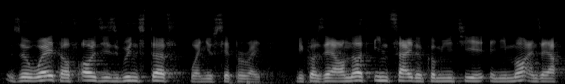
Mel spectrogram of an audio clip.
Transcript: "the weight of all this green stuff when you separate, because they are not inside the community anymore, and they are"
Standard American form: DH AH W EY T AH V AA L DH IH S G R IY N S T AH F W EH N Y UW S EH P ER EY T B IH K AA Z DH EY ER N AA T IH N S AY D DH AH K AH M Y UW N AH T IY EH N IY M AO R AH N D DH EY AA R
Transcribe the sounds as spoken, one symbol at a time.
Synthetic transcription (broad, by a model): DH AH W EY T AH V AA L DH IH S G R IY N S T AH F W EH N Y UW S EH P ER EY T B IH K AA Z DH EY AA N AA T IH N S AY D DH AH K AH M Y UW N AH T IY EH N IY M AO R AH N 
